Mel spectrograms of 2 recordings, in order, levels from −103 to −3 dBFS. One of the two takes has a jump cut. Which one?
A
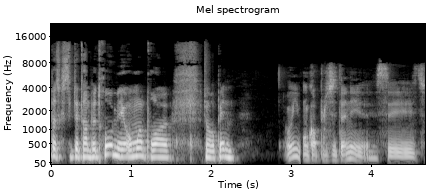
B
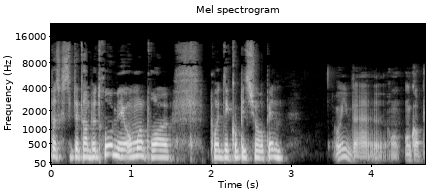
A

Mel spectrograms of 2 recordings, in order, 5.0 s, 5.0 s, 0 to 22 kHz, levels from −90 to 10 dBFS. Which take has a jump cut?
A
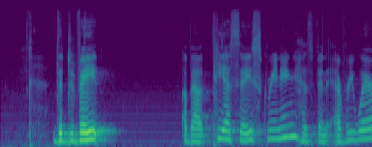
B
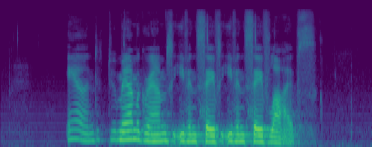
B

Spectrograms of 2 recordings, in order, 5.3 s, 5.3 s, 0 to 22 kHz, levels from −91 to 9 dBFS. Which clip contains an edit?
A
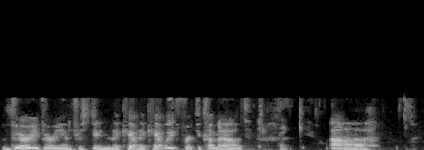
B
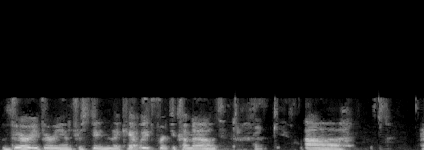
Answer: A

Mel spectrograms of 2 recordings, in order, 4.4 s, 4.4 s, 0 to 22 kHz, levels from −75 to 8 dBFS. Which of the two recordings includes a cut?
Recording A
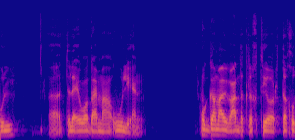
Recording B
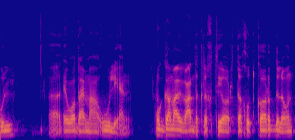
B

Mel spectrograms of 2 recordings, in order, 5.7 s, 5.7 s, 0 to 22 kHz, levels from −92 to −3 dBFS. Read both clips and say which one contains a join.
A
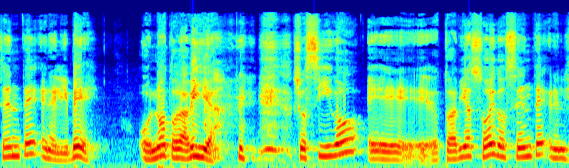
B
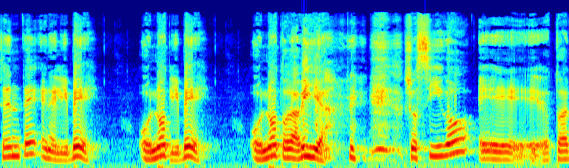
B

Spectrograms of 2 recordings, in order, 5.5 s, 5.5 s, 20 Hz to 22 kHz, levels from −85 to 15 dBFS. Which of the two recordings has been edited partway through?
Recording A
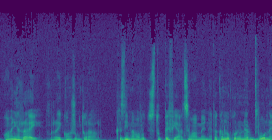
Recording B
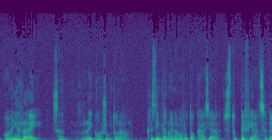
A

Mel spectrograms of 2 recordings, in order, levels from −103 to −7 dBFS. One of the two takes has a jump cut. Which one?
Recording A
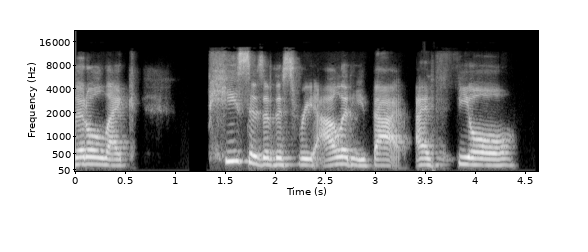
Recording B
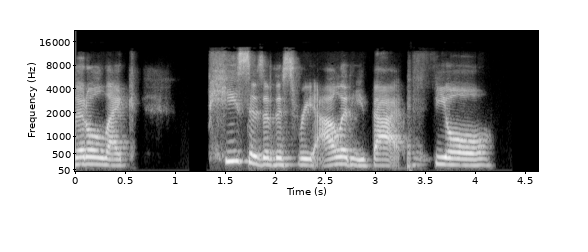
B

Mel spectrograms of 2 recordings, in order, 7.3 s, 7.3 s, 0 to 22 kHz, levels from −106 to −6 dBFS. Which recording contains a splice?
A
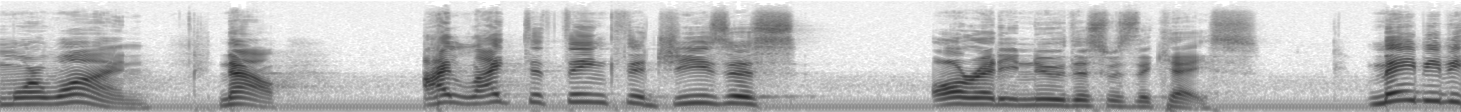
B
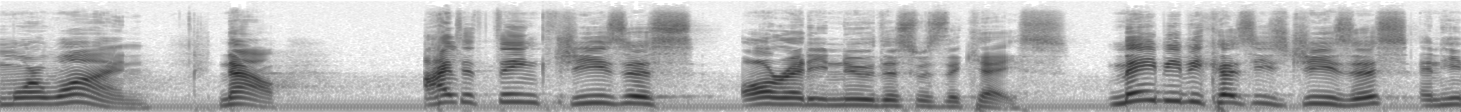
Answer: B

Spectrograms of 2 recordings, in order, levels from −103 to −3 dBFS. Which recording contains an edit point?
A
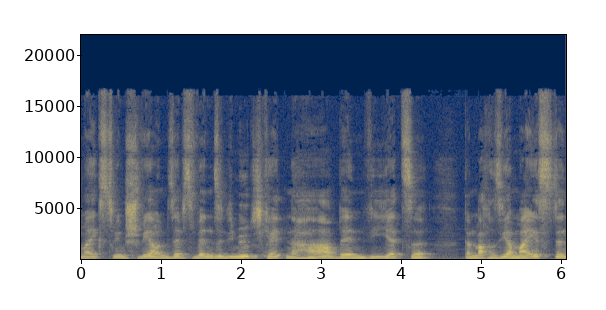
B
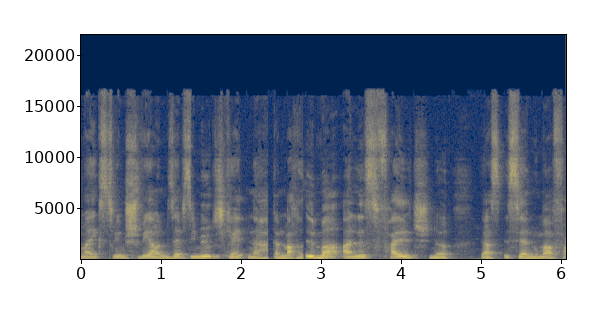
B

